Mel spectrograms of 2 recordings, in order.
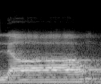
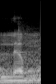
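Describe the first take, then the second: First: The vowel is drawn out long. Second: The vowel is kept short. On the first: This is how foreigners pronounce it. "അവർ ലാം എന്ന് ഉച്ചരിക്കും" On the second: This is how Malayalis pronounce it. "നമ്മളിവിടെ ലം എന്ന് ഉച്ചരിക്കും"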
